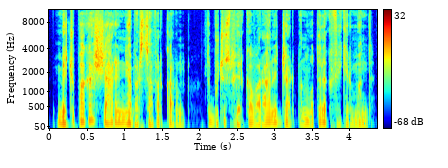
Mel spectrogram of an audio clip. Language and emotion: Kashmiri, fearful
